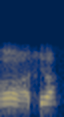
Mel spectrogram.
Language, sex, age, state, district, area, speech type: Odia, male, 60+, Odisha, Jharsuguda, rural, conversation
